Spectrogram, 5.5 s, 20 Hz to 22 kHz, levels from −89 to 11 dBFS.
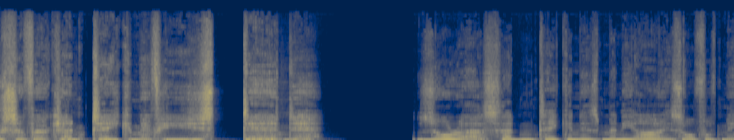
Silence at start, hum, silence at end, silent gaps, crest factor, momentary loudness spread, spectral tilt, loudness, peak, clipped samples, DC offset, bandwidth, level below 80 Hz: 0 s; none; 0 s; 2.61-3.09 s; 18 dB; 7 LU; -4 dB/octave; -22 LUFS; -4 dBFS; under 0.1%; under 0.1%; over 20 kHz; -32 dBFS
